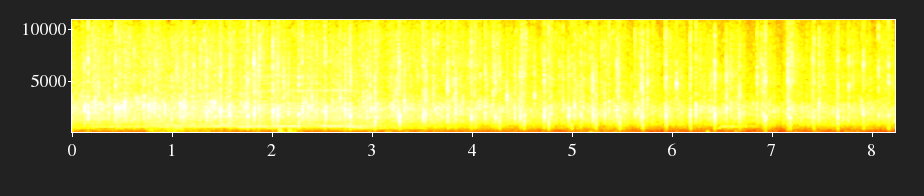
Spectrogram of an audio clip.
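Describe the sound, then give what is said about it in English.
A standing audience bursts into sustained applause, a round of applause to the Lord Jesus Christ for a gift to the body, dense rapid clapping holding steady and loud throughout, with a few faint tonal notes and murmurs early on. “I want you to give a round of applause to the Lord Jesus Christ for this gift to the body,”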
